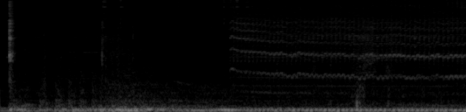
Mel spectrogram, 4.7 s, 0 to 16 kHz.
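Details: Sea Ray 19 boat, engine just started: over the low engine rumble a steady high electronic whine comes through the speakers, suspected back-feeding through the amplifier; cause unconfirmed.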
